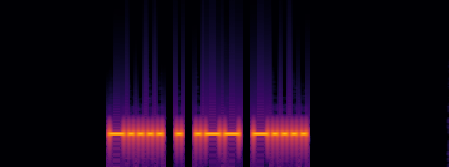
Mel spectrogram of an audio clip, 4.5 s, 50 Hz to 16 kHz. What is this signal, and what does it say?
Morse code, heard as a keyed tone, about 25 wpm, 700 Hz. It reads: 6EW6
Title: Four Challenging Letter-Number Combinations 25wpm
